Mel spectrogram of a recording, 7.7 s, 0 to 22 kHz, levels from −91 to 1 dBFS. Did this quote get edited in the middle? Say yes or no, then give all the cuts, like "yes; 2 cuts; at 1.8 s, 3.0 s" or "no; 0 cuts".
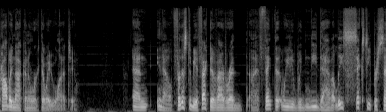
yes; 1 cut; at 2.6 s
